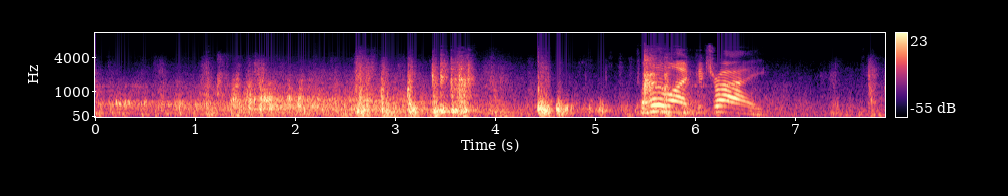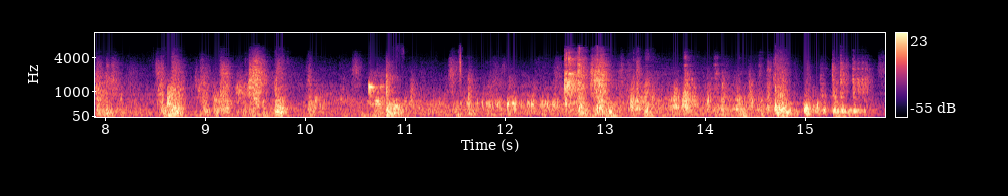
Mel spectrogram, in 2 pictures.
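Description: A bowling ball rolls down a wooden lane with a low rumble.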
